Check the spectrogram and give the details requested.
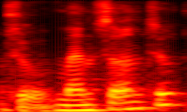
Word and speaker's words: Monsanto: read this so the slide you just showed Mansanto is that is that how it's pronounced yes okay they are the manufacturers of Lysol Here I go back.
